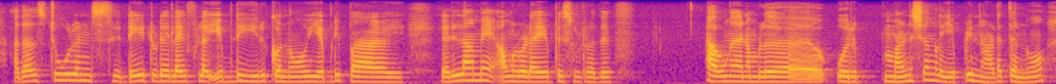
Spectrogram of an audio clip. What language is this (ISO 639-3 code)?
tam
